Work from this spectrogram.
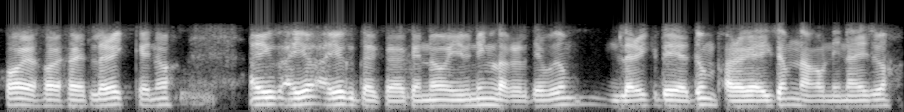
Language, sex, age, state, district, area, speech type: Manipuri, male, 18-30, Manipur, Senapati, rural, conversation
